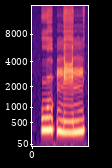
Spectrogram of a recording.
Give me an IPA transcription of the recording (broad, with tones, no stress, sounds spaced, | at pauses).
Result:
w u˥˩ ʔ n i˦˥ n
